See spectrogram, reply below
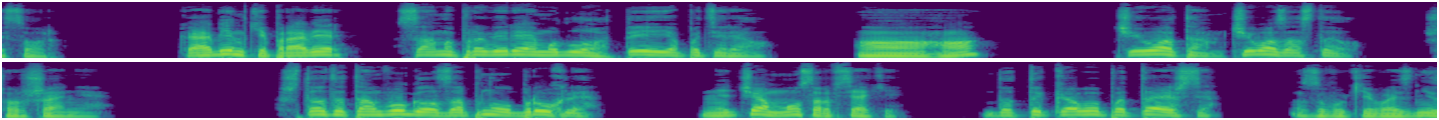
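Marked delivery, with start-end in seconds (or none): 1.1-8.5 loud rough thug voices; from another room. Acted. Thugs in the toilet arguing. 10.7-16.6 higher, louder rough accusing; angry thug. Acted.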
